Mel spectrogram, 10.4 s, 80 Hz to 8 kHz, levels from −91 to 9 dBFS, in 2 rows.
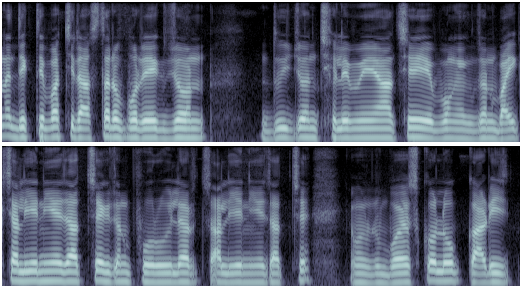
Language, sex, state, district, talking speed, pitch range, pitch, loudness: Bengali, male, West Bengal, Paschim Medinipur, 150 wpm, 140-155 Hz, 145 Hz, -16 LUFS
